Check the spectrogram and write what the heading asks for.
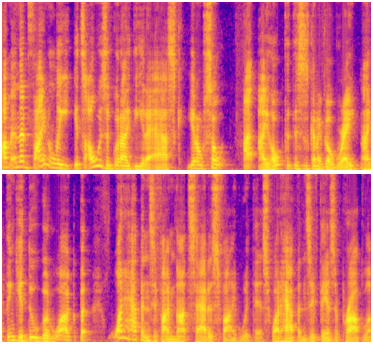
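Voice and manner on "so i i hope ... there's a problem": plain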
